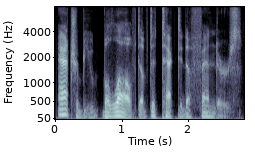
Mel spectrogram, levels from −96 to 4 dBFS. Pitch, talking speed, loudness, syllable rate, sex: 95 Hz, 125 wpm, -22 LUFS, 5.5 syllables/s, male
